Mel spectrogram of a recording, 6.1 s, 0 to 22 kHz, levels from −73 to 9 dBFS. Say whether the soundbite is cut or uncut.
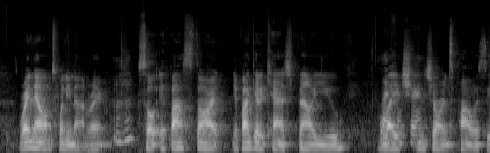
uncut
